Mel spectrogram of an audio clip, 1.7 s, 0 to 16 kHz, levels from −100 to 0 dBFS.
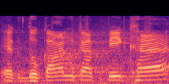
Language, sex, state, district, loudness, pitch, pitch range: Hindi, male, Jharkhand, Palamu, -14 LUFS, 175 Hz, 160-180 Hz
